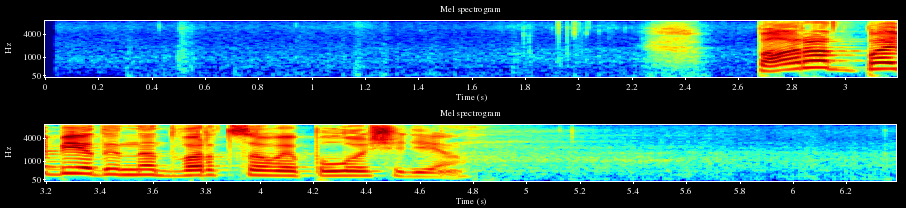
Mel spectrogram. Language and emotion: Russian, positive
